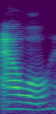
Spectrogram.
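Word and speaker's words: Auel: And the author is Jean Owl, and her last name is spelled A-U-E-L.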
